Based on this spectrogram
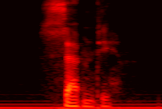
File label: "seventy", English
